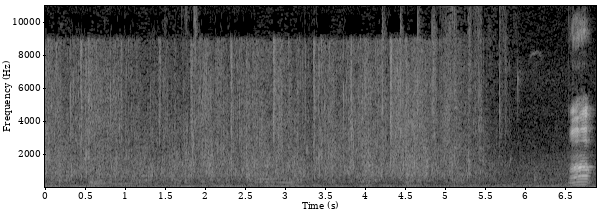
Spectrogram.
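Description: Water splashes as a person swims.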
